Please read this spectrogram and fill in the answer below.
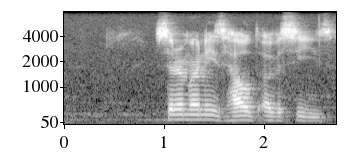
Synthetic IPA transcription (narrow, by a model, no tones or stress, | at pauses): sɛɹəmoʊnizɦɛlˠdoʊvəsiːz̥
